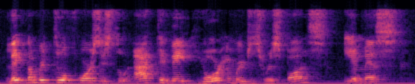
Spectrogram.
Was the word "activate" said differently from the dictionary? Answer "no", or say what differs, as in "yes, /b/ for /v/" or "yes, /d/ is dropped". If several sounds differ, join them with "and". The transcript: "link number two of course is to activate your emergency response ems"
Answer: no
